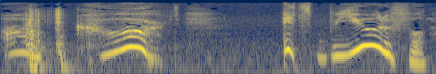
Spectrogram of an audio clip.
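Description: An actress playing a sweet, anxious young bride in a scripted drama. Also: female voice, high-pitched, sing-song, very slow, exaggerated voice. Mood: affectionate, wondering. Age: young adult.

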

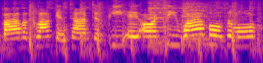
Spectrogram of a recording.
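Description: An actress playing an energetic, hyped-up woman radio DJ announcing the evening show. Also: high-pitched, moderate pace, music in the background, natural voice. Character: upbeat woman drive-time radio DJ.

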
